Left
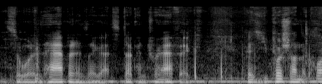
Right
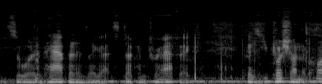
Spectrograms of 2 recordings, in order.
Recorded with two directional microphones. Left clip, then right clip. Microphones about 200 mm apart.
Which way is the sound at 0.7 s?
35° left (ahead or behind).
